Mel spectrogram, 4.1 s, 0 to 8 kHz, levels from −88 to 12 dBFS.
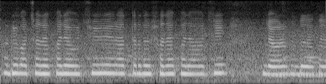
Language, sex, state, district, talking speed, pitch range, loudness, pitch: Odia, female, Odisha, Khordha, 105 wpm, 250-270 Hz, -13 LUFS, 260 Hz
